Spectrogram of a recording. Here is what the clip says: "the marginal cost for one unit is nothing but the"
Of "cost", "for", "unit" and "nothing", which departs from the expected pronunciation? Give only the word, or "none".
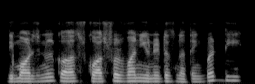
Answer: nothing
